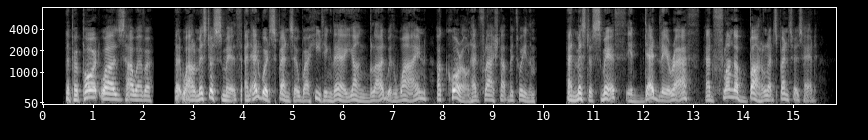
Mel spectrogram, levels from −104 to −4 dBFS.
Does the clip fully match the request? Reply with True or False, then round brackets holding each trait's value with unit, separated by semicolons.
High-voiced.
False (140 Hz)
